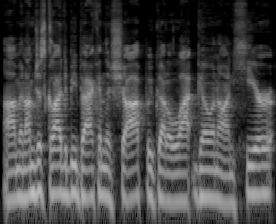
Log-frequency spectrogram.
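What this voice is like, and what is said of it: Hoarse, partly lost voice. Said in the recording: “As you guys can hear, I'm a little bit hoarse ... screaming my face off ... my voice is a little bit gone here”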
